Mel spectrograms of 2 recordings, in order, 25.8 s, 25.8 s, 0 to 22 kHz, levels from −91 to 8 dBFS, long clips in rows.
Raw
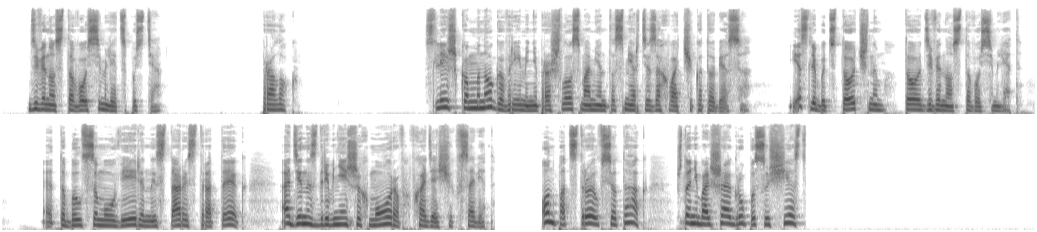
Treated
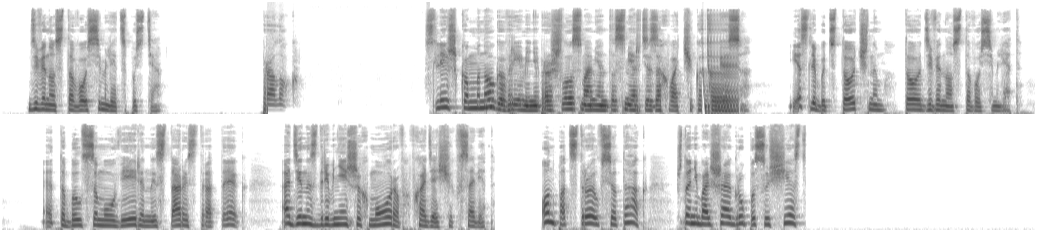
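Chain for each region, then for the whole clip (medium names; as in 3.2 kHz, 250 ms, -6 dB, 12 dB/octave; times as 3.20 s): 3.31–5.34 s: companding laws mixed up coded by mu + Bessel high-pass 580 Hz, order 8 + peaking EQ 1.4 kHz +2.5 dB 0.4 oct
6.02–8.23 s: peaking EQ 450 Hz +6 dB 0.92 oct + doubling 25 ms -4.5 dB
8.74–9.20 s: phase dispersion lows, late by 46 ms, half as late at 970 Hz + flutter echo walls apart 6.6 m, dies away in 1.4 s + level flattener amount 70%
15.24–16.47 s: doubling 20 ms -10.5 dB + upward expansion, over -36 dBFS
whole clip: none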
